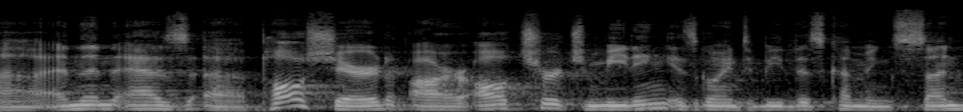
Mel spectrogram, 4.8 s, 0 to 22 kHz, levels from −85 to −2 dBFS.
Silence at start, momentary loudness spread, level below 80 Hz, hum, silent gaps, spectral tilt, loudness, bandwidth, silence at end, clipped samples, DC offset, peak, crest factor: 0 s; 5 LU; -76 dBFS; none; none; -4.5 dB/octave; -36 LUFS; 15 kHz; 0 s; under 0.1%; under 0.1%; -18 dBFS; 18 dB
